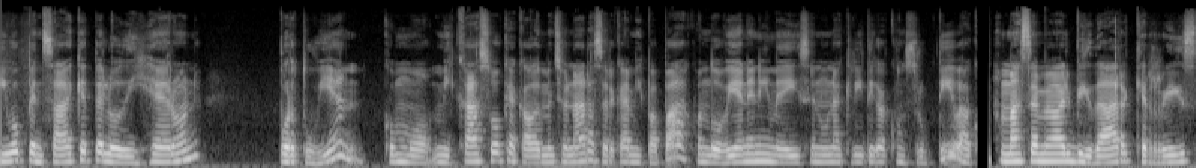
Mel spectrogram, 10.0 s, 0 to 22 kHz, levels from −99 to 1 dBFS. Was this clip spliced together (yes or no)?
no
